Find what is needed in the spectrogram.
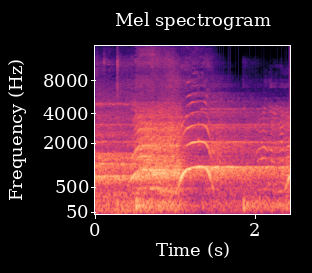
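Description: People shouting on a basketball court: drawn-out yells that rise, hold and fall in pitch, coming in the middle of the moment over the general noise of the hall.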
